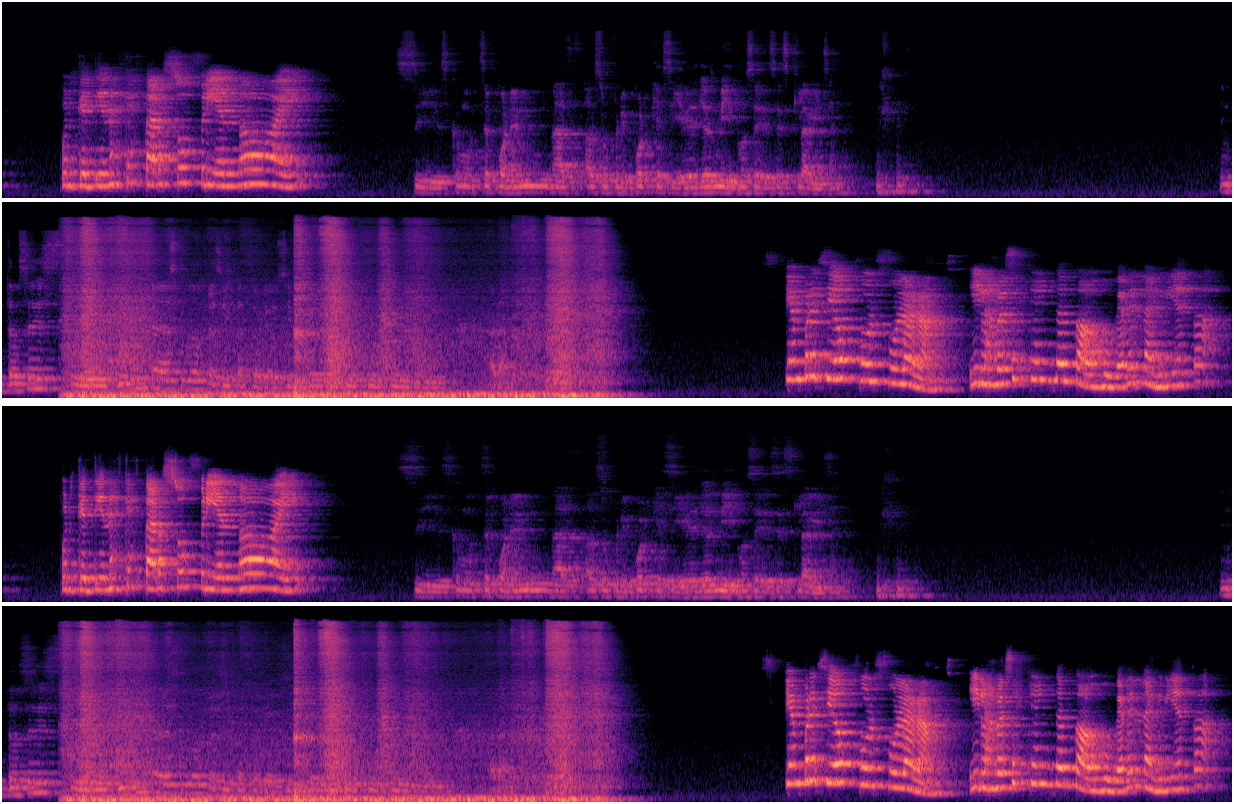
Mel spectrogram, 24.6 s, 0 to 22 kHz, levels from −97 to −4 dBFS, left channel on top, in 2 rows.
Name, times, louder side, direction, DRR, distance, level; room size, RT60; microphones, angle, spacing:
voice 1, 0.6-3.0 20.1-24.4, right 2 dB, 55° right, 5 dB, 1.6 m, -30 dB
voice 2, 4.1-8.4 8.7-9.0 12.2-16.7 17.1-17.4, left 1 dB, 75° left, 1 dB, 2.7 m, -43 dB
sound 1, 12.9-18.3, equal, 25° right, 5.5 m, -34 dB
14.5 x 10.5 x 3.8 m, 0.77 s
head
